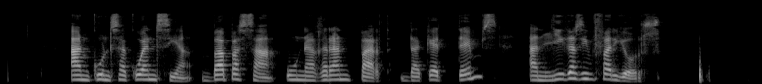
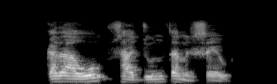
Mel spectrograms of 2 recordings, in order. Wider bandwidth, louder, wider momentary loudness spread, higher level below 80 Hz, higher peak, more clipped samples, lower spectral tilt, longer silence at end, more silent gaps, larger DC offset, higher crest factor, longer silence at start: first, 11.5 kHz vs 8.2 kHz; second, -29 LUFS vs -17 LUFS; about the same, 13 LU vs 11 LU; second, -84 dBFS vs -64 dBFS; second, -6 dBFS vs -2 dBFS; neither; second, -2 dB/octave vs -4 dB/octave; about the same, 0.6 s vs 0.5 s; neither; neither; first, 26 dB vs 16 dB; first, 0.7 s vs 0.5 s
